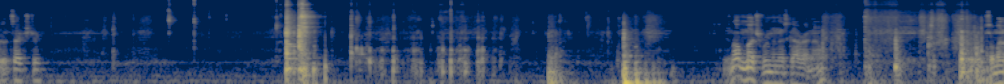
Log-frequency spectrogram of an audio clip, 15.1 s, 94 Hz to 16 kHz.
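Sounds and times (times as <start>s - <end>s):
kitchenware clatter: 4.3s - 5.5s.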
